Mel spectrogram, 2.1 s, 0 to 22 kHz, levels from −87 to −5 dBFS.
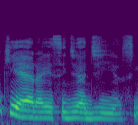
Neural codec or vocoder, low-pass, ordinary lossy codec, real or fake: none; none; none; real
